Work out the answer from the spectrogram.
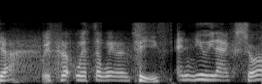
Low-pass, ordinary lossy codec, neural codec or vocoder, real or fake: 7.2 kHz; AAC, 32 kbps; codec, 16 kHz in and 24 kHz out, 0.4 kbps, LongCat-Audio-Codec, four codebook decoder; fake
